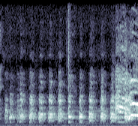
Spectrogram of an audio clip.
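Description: Chickens cluck close by at a chicken coop on a cold morning, giving a run of about a dozen regular, rhythmic clucks that swell into a louder, busier squawk at the end.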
